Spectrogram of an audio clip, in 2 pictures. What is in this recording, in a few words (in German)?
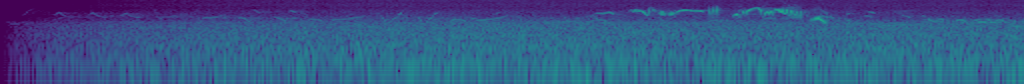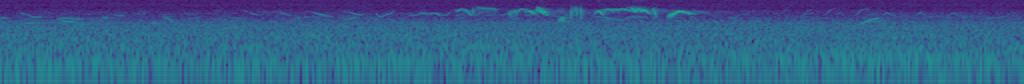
Schwarzkehlchen; Froettmaninger Heide M; Daniel Honold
